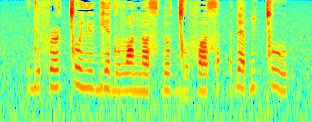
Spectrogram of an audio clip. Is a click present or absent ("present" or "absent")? present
